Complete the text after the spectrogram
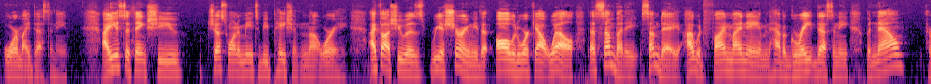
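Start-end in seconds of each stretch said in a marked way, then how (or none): none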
